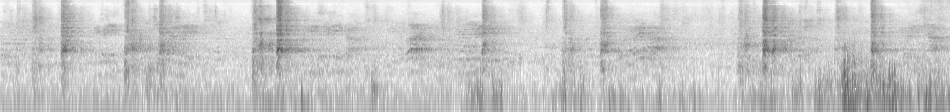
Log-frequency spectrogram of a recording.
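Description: Shoes squeak and scuff on a hard court.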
